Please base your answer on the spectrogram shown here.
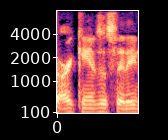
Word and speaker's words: Arkansas City: And yes, in Kansas, please, we pronounced Arkansas City, not Arkansas.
